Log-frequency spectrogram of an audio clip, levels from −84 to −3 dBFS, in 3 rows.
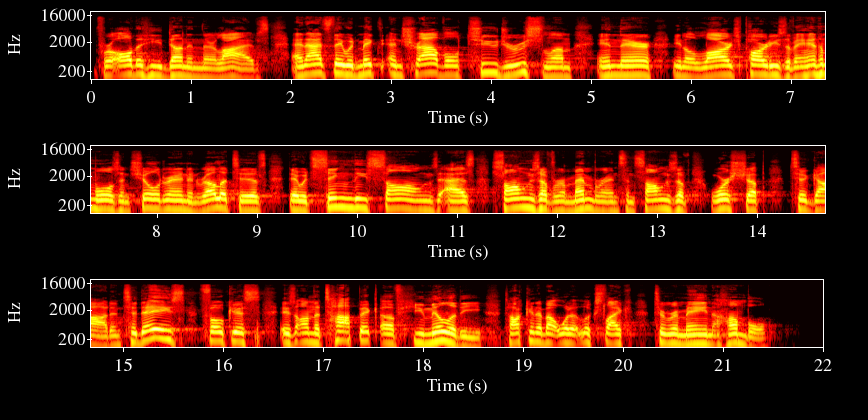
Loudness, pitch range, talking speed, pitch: -20 LUFS, 150-175 Hz, 170 wpm, 160 Hz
